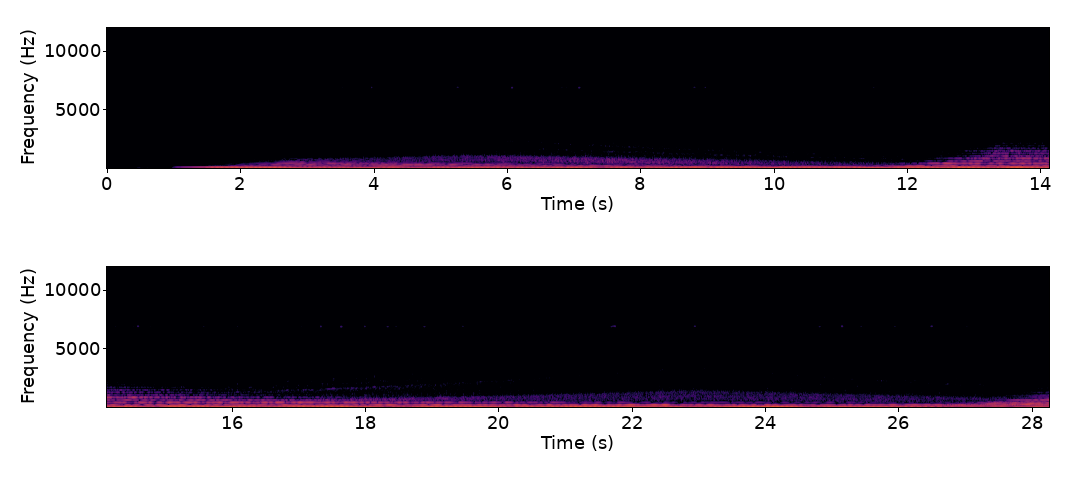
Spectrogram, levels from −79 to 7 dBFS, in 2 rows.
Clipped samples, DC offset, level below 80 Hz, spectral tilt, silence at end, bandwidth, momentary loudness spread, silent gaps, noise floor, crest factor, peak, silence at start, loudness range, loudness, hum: under 0.1%; under 0.1%; -36 dBFS; -11.5 dB/octave; 0 s; 2.1 kHz; 6 LU; none; -83 dBFS; 12 dB; -22 dBFS; 1.1 s; 4 LU; -37 LUFS; none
